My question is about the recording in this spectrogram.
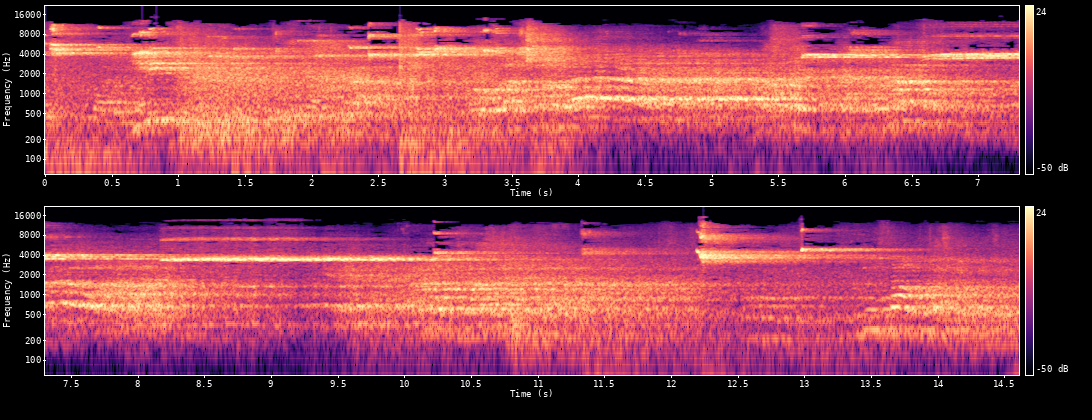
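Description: Indoor basketball game in an echoing gym: a basketball bouncing on the court and players calling out, with short high-pitched tones over the noise.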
